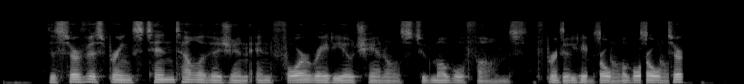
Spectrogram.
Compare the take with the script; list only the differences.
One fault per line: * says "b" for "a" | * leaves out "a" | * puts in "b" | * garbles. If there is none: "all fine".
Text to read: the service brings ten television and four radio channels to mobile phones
* garbles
